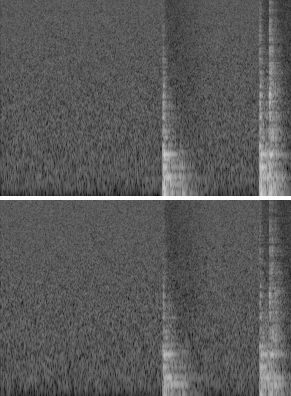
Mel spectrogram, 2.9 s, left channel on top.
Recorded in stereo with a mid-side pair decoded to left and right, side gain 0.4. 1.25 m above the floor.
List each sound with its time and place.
1.6 s a cupboard door: 65° left, 7 m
